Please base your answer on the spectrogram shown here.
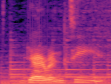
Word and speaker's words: guarantee: the second syllable astringent third word guarantee first syllable is ga second gram and third is t the word has its stress on the third and last syllable guarantee under four syllabic words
